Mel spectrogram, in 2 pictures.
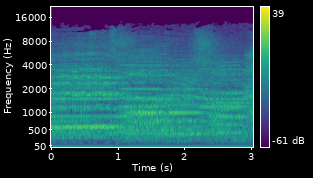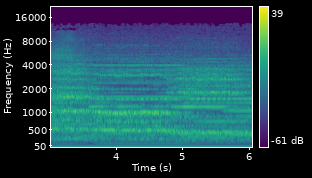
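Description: Congregation singing a hymn together with instrumental accompaniment, sustained notes held at a steady level.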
